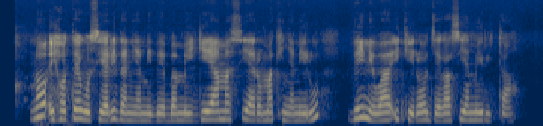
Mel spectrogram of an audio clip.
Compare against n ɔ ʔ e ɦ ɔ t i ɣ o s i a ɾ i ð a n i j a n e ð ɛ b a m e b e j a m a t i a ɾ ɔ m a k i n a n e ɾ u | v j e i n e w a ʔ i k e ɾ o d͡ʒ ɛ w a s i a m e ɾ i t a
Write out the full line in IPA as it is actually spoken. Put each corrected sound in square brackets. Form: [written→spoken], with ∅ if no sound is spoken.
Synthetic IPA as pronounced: n ɔ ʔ e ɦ ɔ t [i→ɛ] ɣ o s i a ɾ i ð a n i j a [n→m] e ð ɛ b a m e [b→ɡ] e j a m a [t→s] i a ɾ ɔ m a k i [n→ɲ] a n e ɾ u | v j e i n e w a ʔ i k e ɾ [o→ɔ] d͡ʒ ɛ [w→ɣ] a s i a m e ɾ i t a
